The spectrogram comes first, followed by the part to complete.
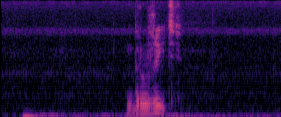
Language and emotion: Russian, neutral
